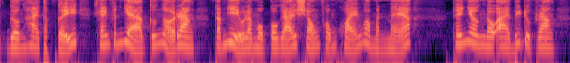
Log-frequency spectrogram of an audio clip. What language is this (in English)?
Vietnamese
